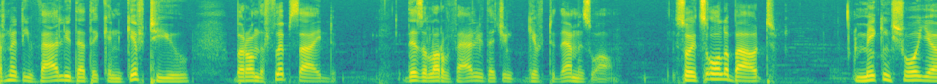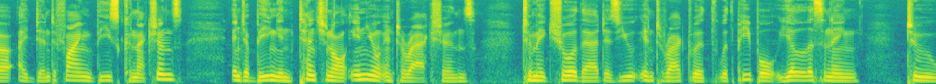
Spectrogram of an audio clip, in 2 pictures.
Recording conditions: busy venue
